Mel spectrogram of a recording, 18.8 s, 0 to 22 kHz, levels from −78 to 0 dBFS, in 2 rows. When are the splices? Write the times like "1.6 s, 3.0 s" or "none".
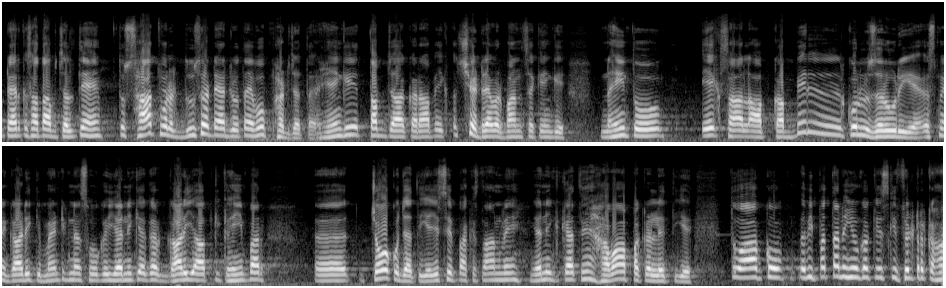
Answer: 3.2 s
